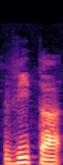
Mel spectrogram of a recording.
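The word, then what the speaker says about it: βήτα: part uh once again it's not beta it's Vita and pronounces V so it's no okay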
